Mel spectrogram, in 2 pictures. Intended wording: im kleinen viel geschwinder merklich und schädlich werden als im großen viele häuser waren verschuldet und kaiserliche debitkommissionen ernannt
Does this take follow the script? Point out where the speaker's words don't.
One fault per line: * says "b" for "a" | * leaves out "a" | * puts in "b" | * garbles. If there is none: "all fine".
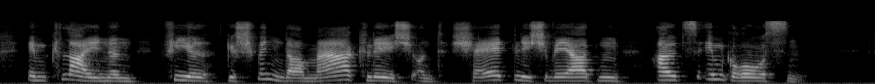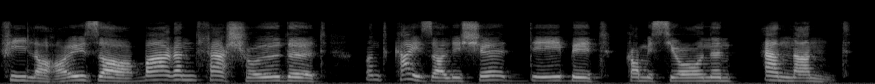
all fine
